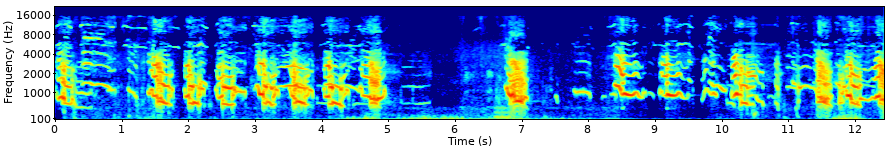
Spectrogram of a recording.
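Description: Black and Tan Coonhound puppies yelping and whining: a rapid run of short, high-pitched cries, a pause, one longer cry about seven seconds in, then another run of cries.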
